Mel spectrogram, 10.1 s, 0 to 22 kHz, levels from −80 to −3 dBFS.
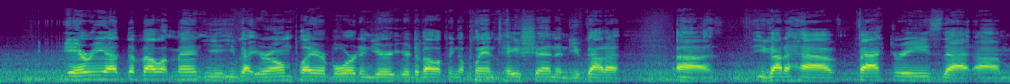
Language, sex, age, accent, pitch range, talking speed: English, male, 30-49, American, 130-175 Hz, 140 wpm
